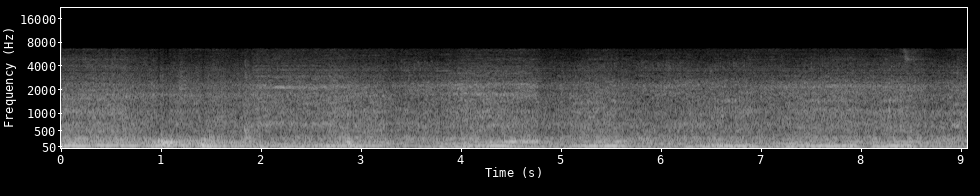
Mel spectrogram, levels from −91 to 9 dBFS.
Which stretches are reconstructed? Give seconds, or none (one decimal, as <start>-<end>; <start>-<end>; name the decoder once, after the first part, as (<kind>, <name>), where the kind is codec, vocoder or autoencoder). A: 0.0-1.0 (vocoder, Vocos); 1.8-9.1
